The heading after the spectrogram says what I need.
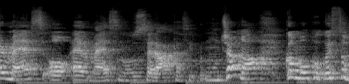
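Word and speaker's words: Hermès: come si pronuncia ok la pronuncia corretta è hermes questa era che ovviamente procede il nostro pronunciare parola h è silenziosa quindi tutti gli inglesi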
